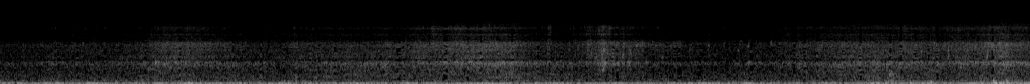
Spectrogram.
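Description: Small sea waves washing up over the sand and against a rock, surging every few seconds. Wind rumbles low on the microphone underneath.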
